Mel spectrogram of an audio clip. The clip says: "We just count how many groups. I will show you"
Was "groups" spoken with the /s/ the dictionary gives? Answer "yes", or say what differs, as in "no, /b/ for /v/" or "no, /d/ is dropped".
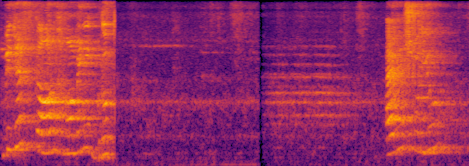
no, /s/ is dropped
